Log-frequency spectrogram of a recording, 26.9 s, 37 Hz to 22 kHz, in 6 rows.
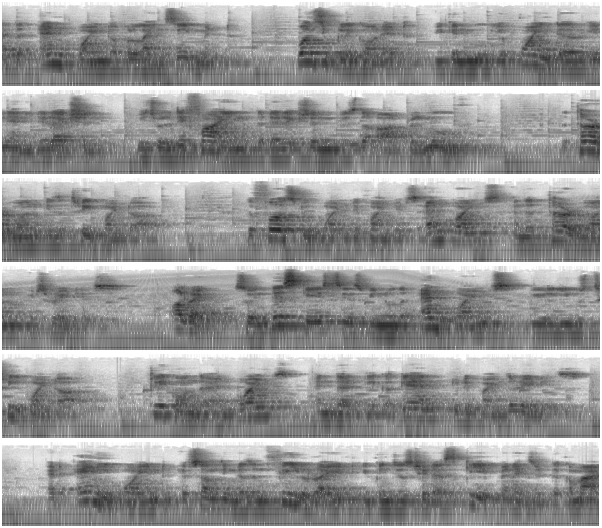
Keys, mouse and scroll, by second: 8.0 click, 9.6 click, 11.2-12.4 scroll down 1, 17.2 click, 19.9 Escape, 21.1 click, 23.0-23.5 scroll up 2.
